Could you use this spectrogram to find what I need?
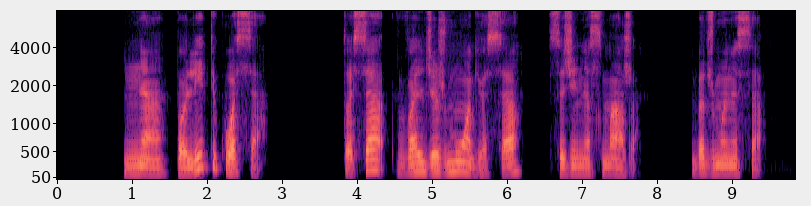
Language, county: Lithuanian, Vilnius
